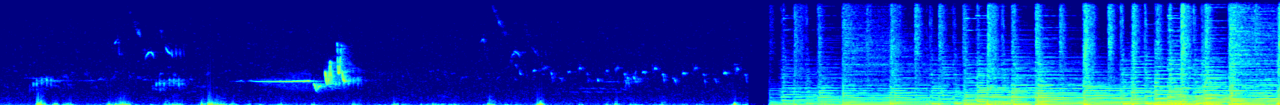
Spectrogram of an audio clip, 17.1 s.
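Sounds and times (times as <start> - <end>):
birds singing: 0.3 - 4.9, 5.9 - 10.0
guitar music: 10.3 - 17.0.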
